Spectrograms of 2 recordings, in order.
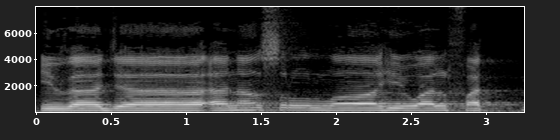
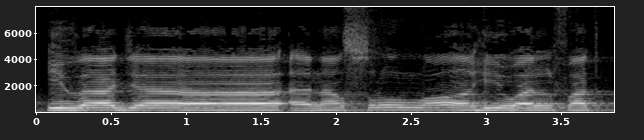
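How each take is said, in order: First: Slow recitation with the final h of "fath" dropped, ending on a bare t; demonstrating the mistake of deleting the letter h; wrong recitation. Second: Slow chanted recitation with the final h of "fath" clearly breathed out; correct recitation. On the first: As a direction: recite it slowly but swallow the h at the end of "fath". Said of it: "menghilangkan huruf H-nya". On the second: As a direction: recite it slowly, letting the h at the end of "fath" be heard. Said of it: "seharusnya terdengar bunyi". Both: Shown as a demonstration.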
